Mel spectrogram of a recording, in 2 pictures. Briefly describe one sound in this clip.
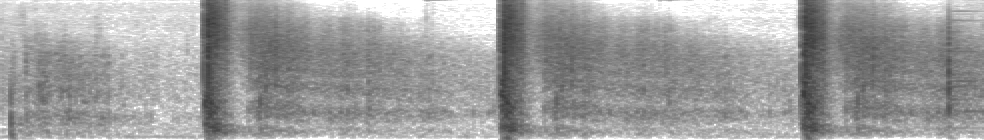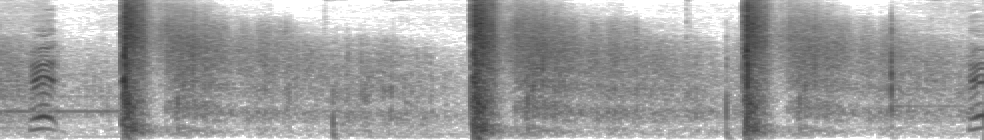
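A rifle fires loud single shots that echo across the hills.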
